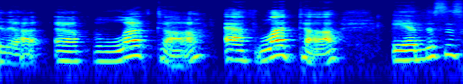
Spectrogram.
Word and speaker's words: Athleta: went to athletic how do you say that athleta athleta and this is how big the trend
